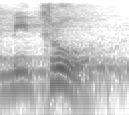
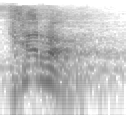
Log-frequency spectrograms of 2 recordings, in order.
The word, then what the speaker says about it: thorough: And of course, some of us who didn't know much English, we'd say, be through. Yeah. It's thorough. Two syllables.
